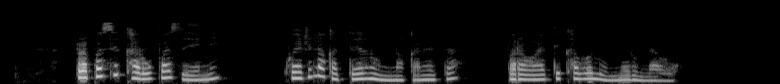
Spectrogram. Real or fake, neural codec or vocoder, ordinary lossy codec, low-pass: real; none; MP3, 32 kbps; 7.2 kHz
